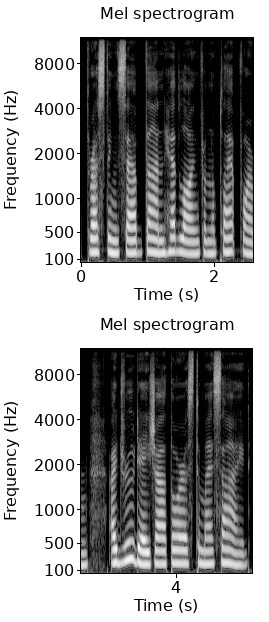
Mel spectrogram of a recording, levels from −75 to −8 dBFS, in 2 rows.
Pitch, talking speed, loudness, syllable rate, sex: 195 Hz, 165 wpm, -18 LUFS, 4.2 syllables/s, female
